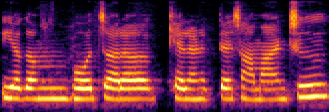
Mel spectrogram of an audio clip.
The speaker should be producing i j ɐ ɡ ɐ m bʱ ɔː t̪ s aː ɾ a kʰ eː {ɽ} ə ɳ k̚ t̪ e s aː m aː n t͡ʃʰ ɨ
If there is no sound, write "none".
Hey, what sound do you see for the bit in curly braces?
l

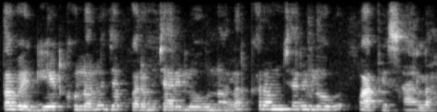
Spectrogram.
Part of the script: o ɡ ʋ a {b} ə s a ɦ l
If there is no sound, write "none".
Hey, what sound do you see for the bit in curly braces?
p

